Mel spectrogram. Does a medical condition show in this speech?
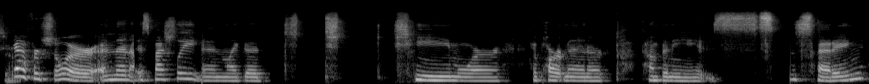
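Yes: stuttering; lifelong stutter since grade school, past speech therapy, public speaking since 2014 as fear exposure; public speaking for about 5 years, taken up to face fear of talking; fluency varies day to day, some days very fluent, others not, worries about being understood; here prolonged sounds.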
